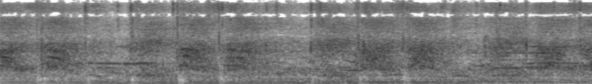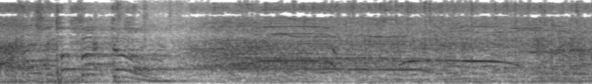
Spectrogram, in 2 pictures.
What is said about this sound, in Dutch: Maar ze laten soms ook gewoon een heel publiek Free Palestine zingen. Zoals in Italië was dit.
